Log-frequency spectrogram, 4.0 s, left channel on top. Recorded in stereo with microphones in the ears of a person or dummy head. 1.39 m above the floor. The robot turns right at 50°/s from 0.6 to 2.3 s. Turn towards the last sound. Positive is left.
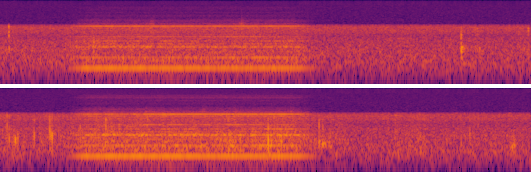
No sound to turn to.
